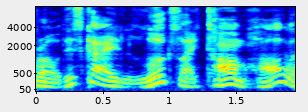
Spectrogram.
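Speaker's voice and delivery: plain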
